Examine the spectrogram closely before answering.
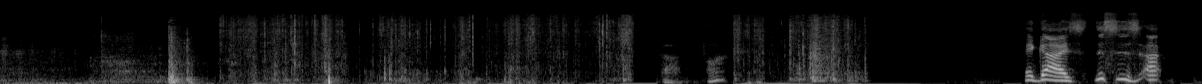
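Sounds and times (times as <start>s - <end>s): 
desk drawer sliding open: 0.1s - 2.1s
rustling and shuffling of papers and objects in a desk drawer: 1.7s - 6.4s, 7.3s - 8.8s
speech: 10.3s - 11.7s.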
